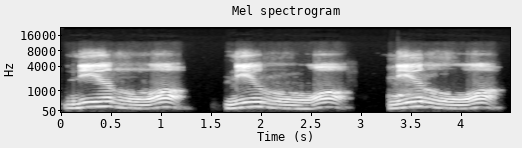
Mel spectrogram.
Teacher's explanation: Sifat yang ada pada ro yaitu takrir itu samarkan.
